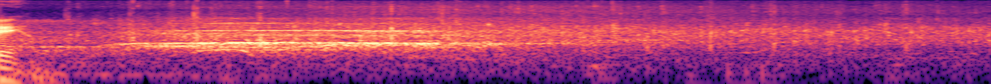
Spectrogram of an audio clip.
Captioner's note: audience applauds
